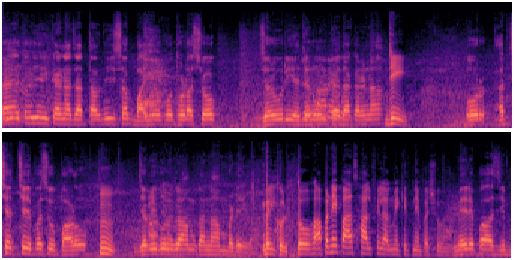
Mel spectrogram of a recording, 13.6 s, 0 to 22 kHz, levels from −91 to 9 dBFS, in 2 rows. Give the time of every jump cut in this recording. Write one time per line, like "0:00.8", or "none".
0:10.6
